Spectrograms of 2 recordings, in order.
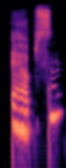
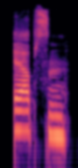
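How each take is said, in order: First: ERBSEN as a higher, rising question; disbelieving echo. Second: Said in the usual way. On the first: A narrator's reading. Katrina doubts she heard the man right, disbelieving rising "Erbsen". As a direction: repeat "Erbsen" incredulously, pitch lifting at the end. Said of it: "wiederholte sie, sicher, dass sie bereits etwas".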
